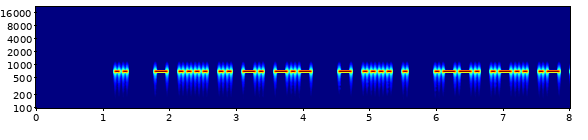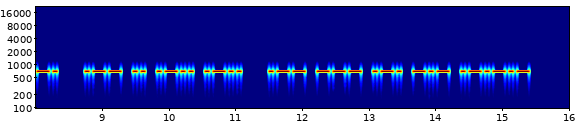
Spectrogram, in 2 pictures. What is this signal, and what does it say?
Morse code, heard as a keyed tone, about 21 wpm, 700 Hz. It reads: I THINK THE PLAN WILL WORK.
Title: Sentences with 3-Word Phrases - 20wpm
